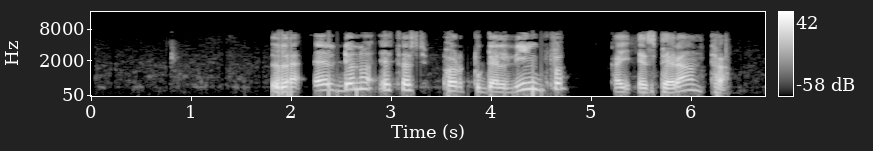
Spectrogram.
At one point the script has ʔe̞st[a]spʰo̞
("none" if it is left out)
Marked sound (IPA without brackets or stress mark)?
a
